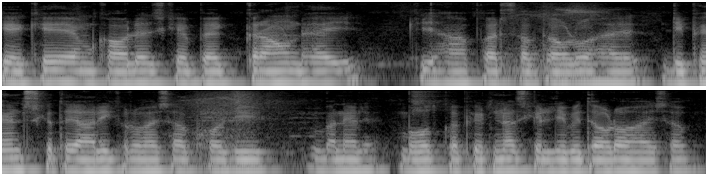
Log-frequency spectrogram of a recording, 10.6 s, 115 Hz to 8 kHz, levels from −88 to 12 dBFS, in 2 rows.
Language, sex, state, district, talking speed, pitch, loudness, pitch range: Hindi, male, Bihar, Jamui, 175 wpm, 120 Hz, -25 LUFS, 120-125 Hz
